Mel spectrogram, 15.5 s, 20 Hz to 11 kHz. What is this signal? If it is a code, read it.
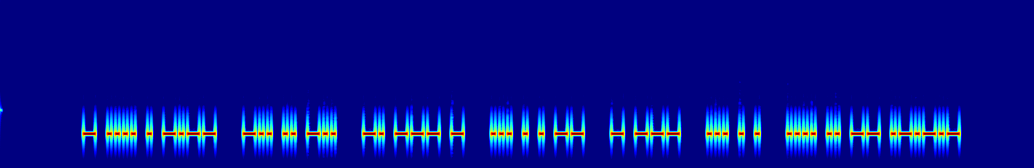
Morse code, heard as a keyed tone, about 21 wpm, 700 Hz. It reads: THEY DID NOT SEEM TO SEE HIM.
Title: Sentences from Top 1000 Words - Review Part 1 - 20wpm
